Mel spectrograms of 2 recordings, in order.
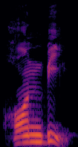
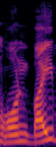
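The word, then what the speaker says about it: Hornby: ज्यादा अच्छा रहता है इसका उच्चारण क्योंकि प्रॉपर नाउन है। अगर तुम हॉर्न बाय बोलो तो गलत तो नहीं है। इसलिए नहीं कि प्रॉपर नाउन में उच्चारण अपने हिसाब से निकाला जा सकता है।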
